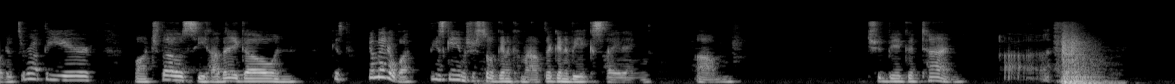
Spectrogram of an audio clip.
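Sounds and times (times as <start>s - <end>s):
speech: 0.0s - 7.5s, 8.7s - 11.0s
door swinging shut with a heavy dull thud: 10.5s - 11.4s.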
